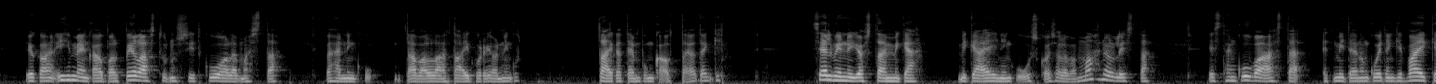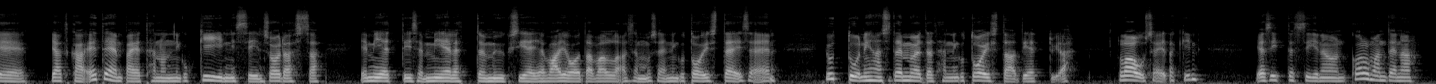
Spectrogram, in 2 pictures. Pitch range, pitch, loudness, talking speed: 140-165 Hz, 150 Hz, -26 LUFS, 155 wpm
